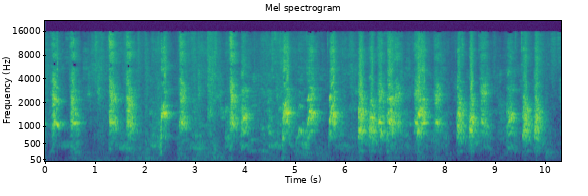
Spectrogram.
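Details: Boxer, Retriever and Border Collie mix puppies barking: a busy overlapping stream of short, high yappy barks and yips, several pups calling at once, roughly one burst per second with irregular spacing.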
